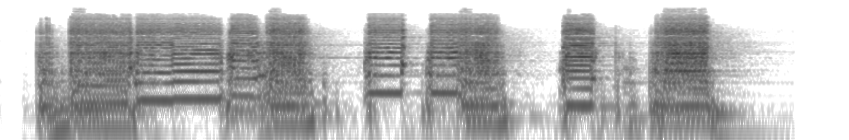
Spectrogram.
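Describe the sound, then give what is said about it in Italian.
A short radio show jingle of loud, distorted, effects-heavy music, played in punchy bursts of sustained chords separated by brief gaps, lasting about four seconds with no voices. “ma fai partire il jingle e sentiamo Carlo Alberto.”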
